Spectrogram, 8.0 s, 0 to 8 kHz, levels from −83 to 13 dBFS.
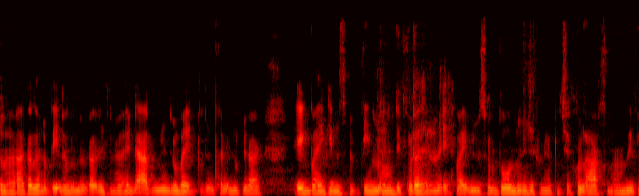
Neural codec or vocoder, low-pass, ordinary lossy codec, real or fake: autoencoder, 22.05 kHz, a latent of 192 numbers a frame, VITS, trained on one speaker; 7.2 kHz; none; fake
